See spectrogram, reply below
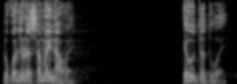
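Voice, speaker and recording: High-voiced man telling stand-up jokes. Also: moderate pace, creaky. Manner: chatty, addresses the audience as sir, acts out characters. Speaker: stand-up comedian.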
